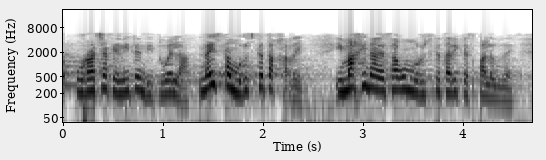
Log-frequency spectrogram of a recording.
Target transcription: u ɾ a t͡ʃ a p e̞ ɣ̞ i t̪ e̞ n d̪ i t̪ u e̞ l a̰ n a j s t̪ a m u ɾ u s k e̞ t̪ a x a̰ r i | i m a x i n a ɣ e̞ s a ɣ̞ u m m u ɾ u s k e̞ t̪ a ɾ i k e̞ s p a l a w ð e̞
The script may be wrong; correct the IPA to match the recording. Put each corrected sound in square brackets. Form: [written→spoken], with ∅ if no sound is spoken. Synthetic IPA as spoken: u [ɾ→r] a t͡ʃ a [p→k] e̞ ɣ̞ i t̪ e̞ n d̪ i t̪ u e̞ l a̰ n a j s t̪ a m u ɾ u s k e̞ t̪ a x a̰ r i | i m a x i n a [ɣ→ð] e̞ s a ɣ̞ u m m u ɾ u s k e̞ t̪ a ɾ i k e̞ s p a l a w ð e̞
